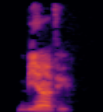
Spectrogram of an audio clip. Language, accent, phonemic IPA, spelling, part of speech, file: French, France, /bjɛ̃ vy/, bien vu, interjection, LL-Q150 (fra)-bien vu.wav
- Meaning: well spotted! good thinking! good point! good catch! finely observed!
